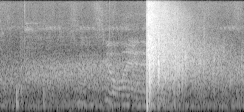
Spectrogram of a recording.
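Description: A consumer firework going off with one sharp, loud bang about one and a half seconds in, fading out over about half a second.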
